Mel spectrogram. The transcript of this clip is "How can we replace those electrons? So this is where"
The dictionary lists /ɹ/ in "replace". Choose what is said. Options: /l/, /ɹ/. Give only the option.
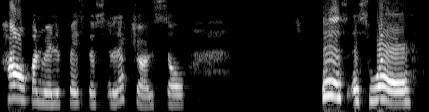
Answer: /l/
